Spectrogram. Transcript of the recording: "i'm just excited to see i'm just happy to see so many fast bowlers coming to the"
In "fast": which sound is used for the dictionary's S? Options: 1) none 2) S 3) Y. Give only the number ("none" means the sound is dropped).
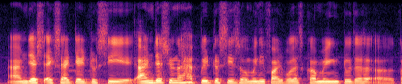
1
